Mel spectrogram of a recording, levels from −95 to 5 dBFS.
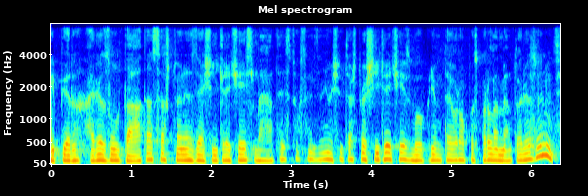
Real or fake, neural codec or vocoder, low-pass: fake; codec, 16 kHz, 4 kbps, X-Codec, HuBERT features, trained on LibriSpeech; 7.2 kHz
